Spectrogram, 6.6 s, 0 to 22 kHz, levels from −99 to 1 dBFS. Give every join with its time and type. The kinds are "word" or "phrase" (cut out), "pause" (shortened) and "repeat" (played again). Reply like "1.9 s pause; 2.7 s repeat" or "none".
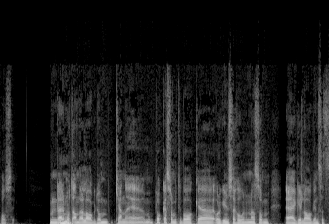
none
